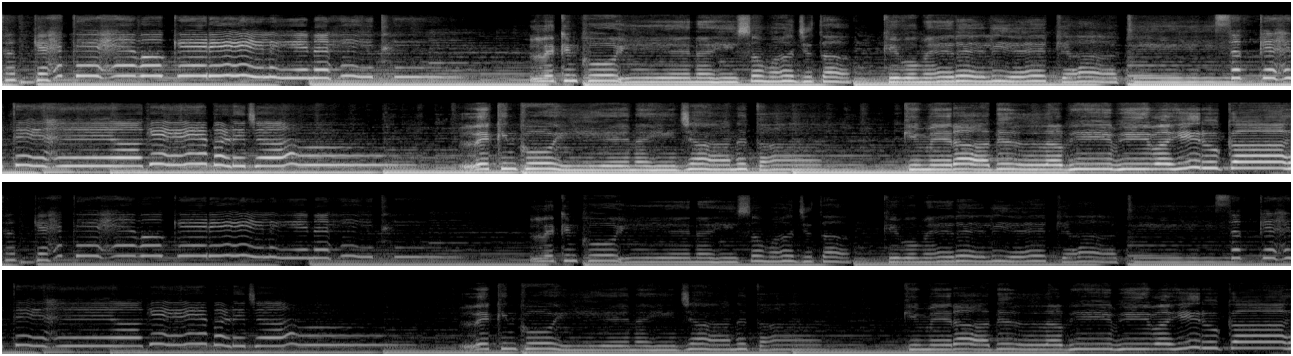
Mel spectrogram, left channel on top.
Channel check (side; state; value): right; quieter; 15.8 dB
